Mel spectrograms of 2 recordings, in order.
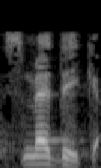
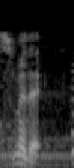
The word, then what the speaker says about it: Smethwick: You know, I once went into, into, into Smethwick and I called it Smedic. And the, an old lady stood up and said, You don't pronounce it that way. It's called Smethwick.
